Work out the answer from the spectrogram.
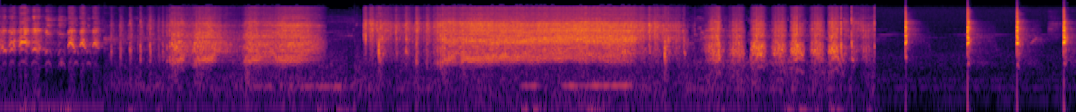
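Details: Superb lyrebird (Menura novaehollandiae) mimicry: it imitates the rasping strokes of a handsaw, then long harsh buzzing bursts, ending with four sharp, evenly spaced knocks like hammering.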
